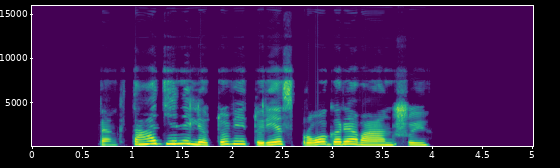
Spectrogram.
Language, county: Lithuanian, Vilnius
